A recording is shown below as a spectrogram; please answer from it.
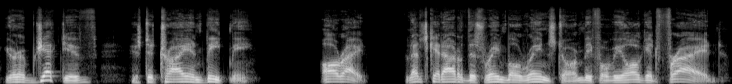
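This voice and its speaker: An older American man voicing a proud, gruff old military plane who mentors a squadron in a video game, with a gravelly voice and a commanding, folksy manner. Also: lowish voice, expressive, moderate pace, a little mellow, no echo, studio quality. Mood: commanding, encouraging. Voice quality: gravelly, husky. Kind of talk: scripted video game character lines.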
